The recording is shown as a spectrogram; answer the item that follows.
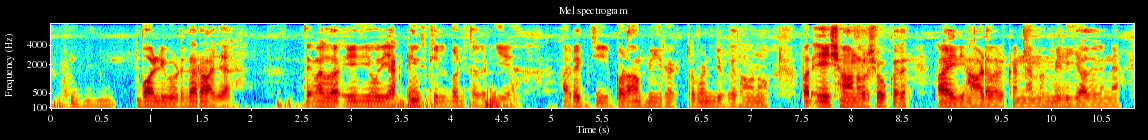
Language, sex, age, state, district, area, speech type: Dogri, male, 18-30, Jammu and Kashmir, Kathua, rural, spontaneous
